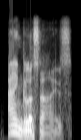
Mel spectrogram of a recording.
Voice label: "Anglicize", British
